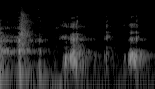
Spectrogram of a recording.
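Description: Three short bursts of beer bottles being opened, each a quick pop with a hissy fizz, spaced about half a second apart, moderately loud, with no talking.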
